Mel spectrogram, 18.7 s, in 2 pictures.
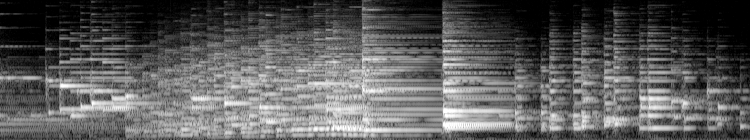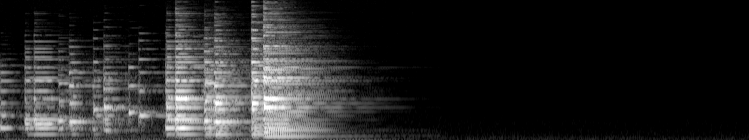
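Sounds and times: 
classical piano sonata: 0.0 - 14.0.

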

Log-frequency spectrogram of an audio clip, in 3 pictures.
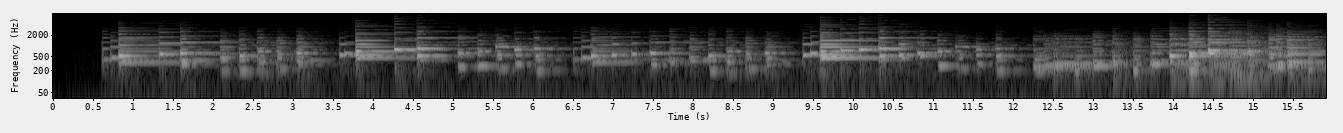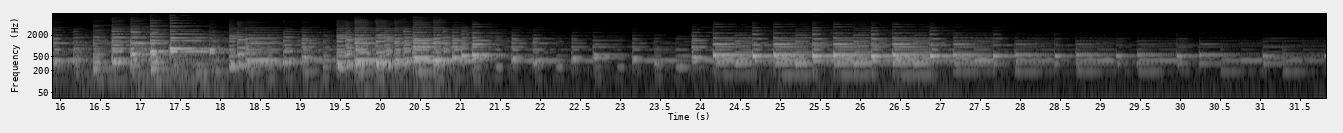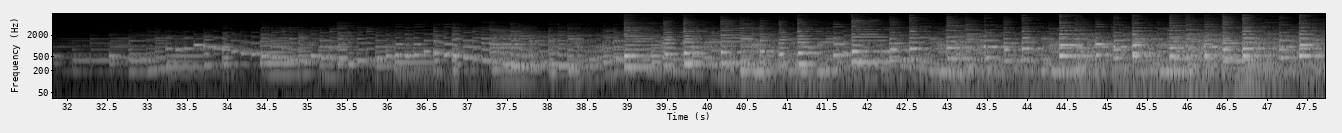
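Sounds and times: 
piano sonata in A flat major: 0.0 - 47.7.

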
